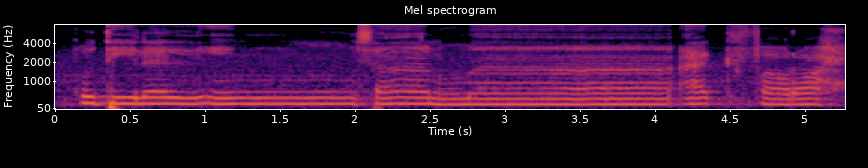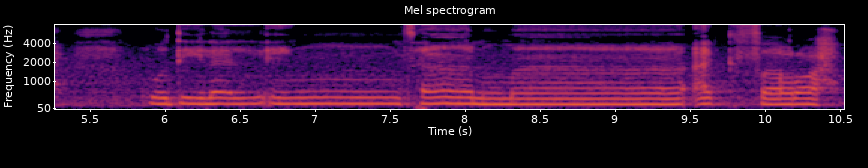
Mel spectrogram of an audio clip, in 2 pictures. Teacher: இஃபாவுடைய சட்டம் நூனை பாதியாக மறைச்சி குன்னா செஞ்சு ஓதணும்.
